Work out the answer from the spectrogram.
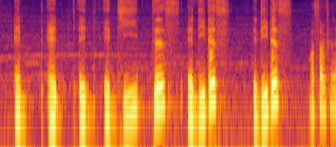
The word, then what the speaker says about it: Adidas: add adidus you say adidus I thought you said adidus or something like this but yeah in German it's adidas which is technically the correct way to say it.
